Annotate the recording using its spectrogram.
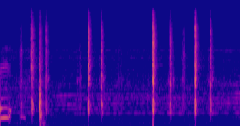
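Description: Nerf Barricade's battery-powered flywheel motor spinning with a steady hum, while a string of sharp clicks comes from the trigger being pulled again and again; the blaster is not firing.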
